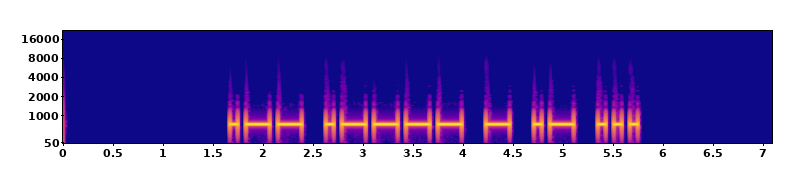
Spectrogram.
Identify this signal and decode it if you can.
Morse code, heard as a keyed tone, about 18 wpm, 700 Hz. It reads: W1TAS
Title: Speed Racing - USA 1x3 Call Signs 15wpm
